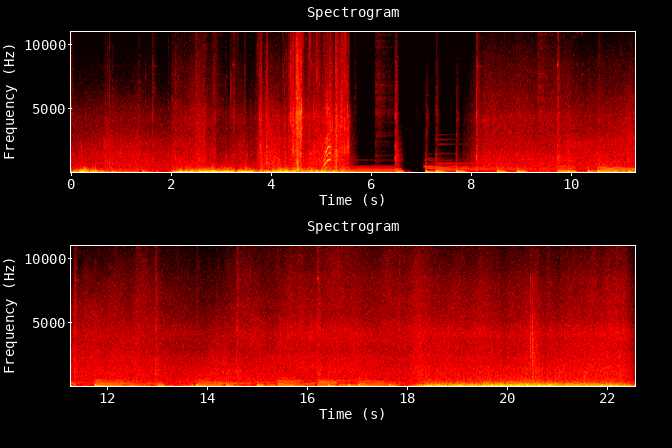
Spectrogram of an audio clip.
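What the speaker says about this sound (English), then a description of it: "so we've reached this waterfall" Rushing water of a waterfall at Tongariro National Park, New Zealand, a steady broadband roar close by that drops out briefly near the middle before returning loud.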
